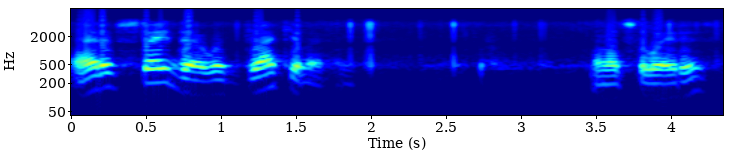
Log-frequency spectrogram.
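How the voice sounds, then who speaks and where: Tinny vintage radio, calmly menacing undead son played by a man. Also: mid-range voice, moderate pace, close to an everyday voice. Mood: apologetic menace. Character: undead shapeshifting son, calmly menacing vampire in wolf form. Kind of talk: old-time radio horror acting. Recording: tinny, band-limited vintage radio broadcast.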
